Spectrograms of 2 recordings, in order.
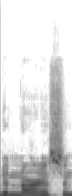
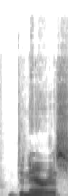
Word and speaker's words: Daenerys: books yet I think the books stopped when denar s John Daenerys I'm sorry uh if we just listen to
